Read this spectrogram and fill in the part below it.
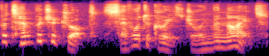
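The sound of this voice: A man talks with big swings in pitch and a fairly bright tone.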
